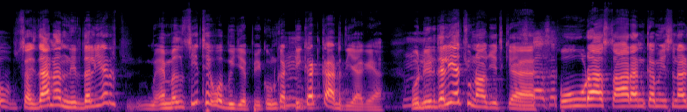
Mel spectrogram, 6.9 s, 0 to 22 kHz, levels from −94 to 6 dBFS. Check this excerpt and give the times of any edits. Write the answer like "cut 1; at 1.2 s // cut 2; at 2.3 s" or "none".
cut 1; at 5.5 s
